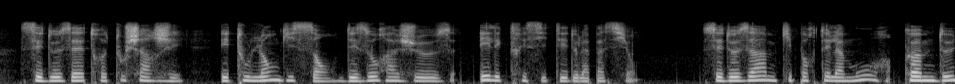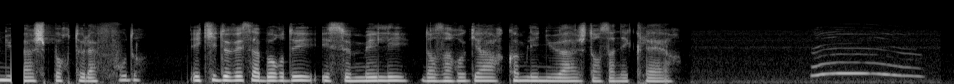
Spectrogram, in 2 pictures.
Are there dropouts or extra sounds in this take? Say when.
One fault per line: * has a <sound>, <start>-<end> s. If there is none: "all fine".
* has a dropout, 9.7-9.8 s
* has a laugh, 17.6-18.8 s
